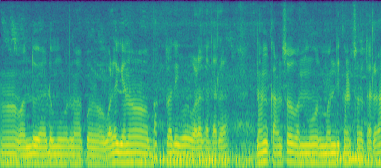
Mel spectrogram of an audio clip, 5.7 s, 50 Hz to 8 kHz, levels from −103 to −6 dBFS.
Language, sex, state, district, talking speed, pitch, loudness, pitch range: Kannada, male, Karnataka, Gulbarga, 105 wpm, 115 Hz, -14 LUFS, 110-120 Hz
